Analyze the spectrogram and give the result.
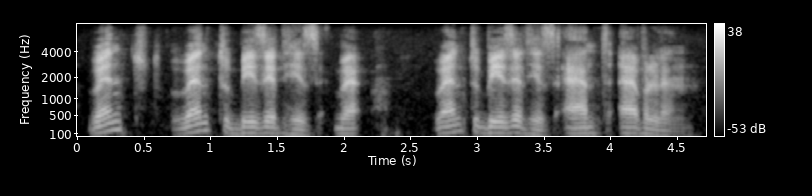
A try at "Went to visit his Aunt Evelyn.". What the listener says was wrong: Okay, the V in Evelyn is good. Here you're saying went to visit with a B. It's visit. Went to visit his Aunt Evelyn.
